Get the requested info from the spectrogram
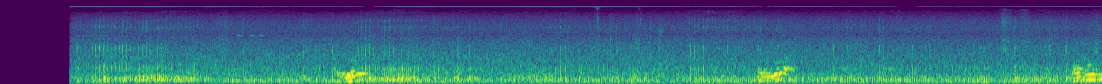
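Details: Braveheart, kitten of Missy the feral cat, meeting the sofa for the first time, purrs in a steady low rumbling drone that runs throughout, with a few faint voice traces in the background.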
